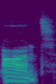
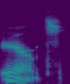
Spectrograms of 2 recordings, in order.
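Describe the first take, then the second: First: The word is said in a fancy way. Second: The word is said in a plain way. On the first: This is not the speaker's usual pronunciation. The speaker calls it wrong. "I don't actually say aunt. ... I guess I was trying to be fancy" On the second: This is the speaker's usual pronunciation. The speaker calls it right. "I say aunt"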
